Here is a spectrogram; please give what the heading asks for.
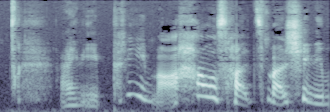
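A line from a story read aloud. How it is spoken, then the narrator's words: Murmur. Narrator (German): murmelte sie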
